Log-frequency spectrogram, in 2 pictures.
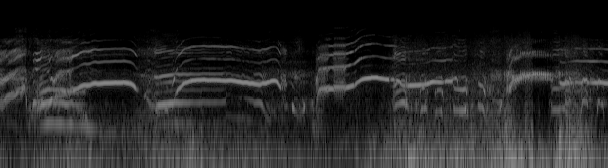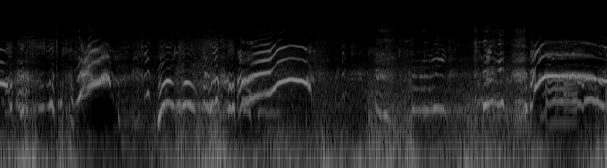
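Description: Two riders screaming on a SlingShot catapult ride, about six long high screams one after another, with wind rumbling on the microphone underneath.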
